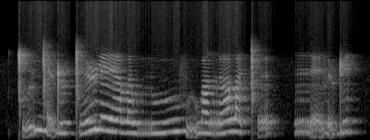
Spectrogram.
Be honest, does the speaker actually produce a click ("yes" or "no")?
yes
